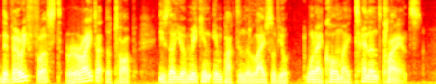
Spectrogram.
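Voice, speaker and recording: This man speaks at a very deep, low pitch. The sound is dry and close with no echo, over a quiet background. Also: ordinary pitch variation, moderate pace. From Nigeria. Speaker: physician and real estate investor. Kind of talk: podcast interview.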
